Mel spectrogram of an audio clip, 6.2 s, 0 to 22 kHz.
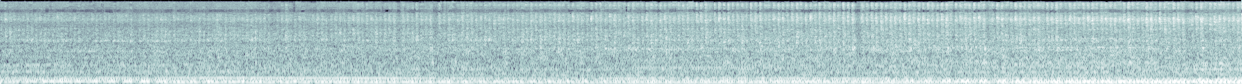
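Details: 1955 Massey Ferguson MF65 tractor, run after sitting a couple of years, carb cleaned; owner thinks the Marvel Schebler carburetor needs slight dialing in. Steady, even low rumble with a smooth regular beat, no misses or knocks: normal running.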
